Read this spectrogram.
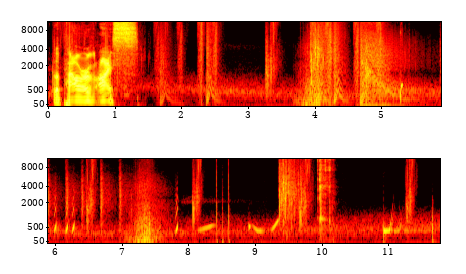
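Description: Game sound effects chime, blip and knock in quick bursts.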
